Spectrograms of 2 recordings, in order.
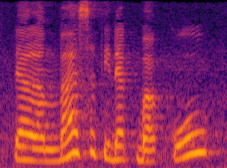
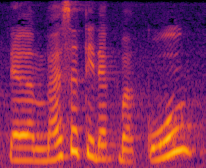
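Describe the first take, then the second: The two takes are said the same way.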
